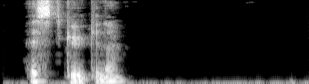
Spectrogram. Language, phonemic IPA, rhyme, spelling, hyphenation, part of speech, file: Norwegian Bokmål, /hɛstkʉːkənə/, -ənə, hestkukene, hest‧kuk‧en‧e, noun, Nb-hestkukene.ogg
- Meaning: definite plural of hestkuk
